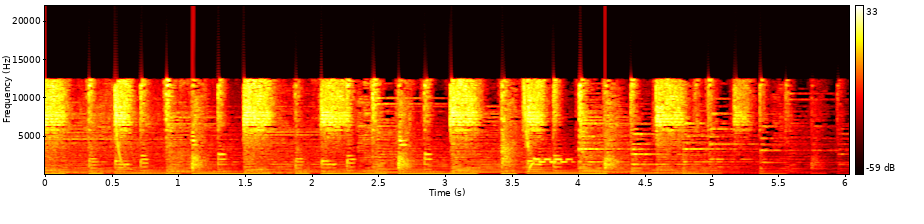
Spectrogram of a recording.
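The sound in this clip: Theme music from the Sonic Adventure video game's Speed Highway stage plays: a loud, dense track with a steady driving beat, heavy bass and bright layered synth lines running continuously without voices.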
